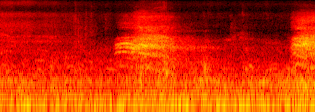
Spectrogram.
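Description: Two loud crow caws, a short pair then another call a moment later, over quiet low background noise.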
